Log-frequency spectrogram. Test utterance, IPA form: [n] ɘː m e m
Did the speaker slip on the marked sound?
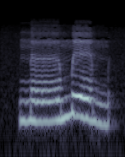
no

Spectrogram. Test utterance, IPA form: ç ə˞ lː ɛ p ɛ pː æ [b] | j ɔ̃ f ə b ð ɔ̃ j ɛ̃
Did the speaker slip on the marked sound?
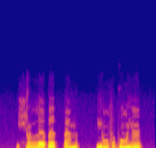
yes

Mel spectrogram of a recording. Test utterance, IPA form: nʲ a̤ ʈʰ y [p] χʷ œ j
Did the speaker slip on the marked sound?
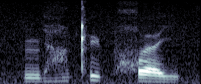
no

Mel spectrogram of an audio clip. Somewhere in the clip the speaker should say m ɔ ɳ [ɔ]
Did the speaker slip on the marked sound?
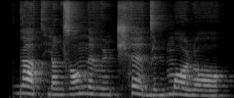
no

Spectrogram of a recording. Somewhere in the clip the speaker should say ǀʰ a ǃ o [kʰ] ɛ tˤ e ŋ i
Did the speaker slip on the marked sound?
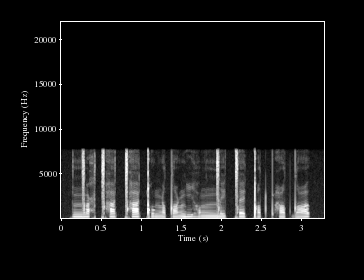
yes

